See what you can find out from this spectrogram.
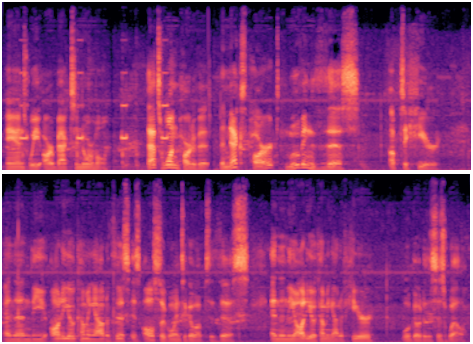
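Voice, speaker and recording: A man's voice: mid-range voice, normal speed, fairly bright tone, slight background noise. A man giving an informal hands-on walkthrough, talking casually as he works. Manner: informal, talking while working with his hands. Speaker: host of a hobby fire alarm channel. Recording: music playing behind the voice.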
